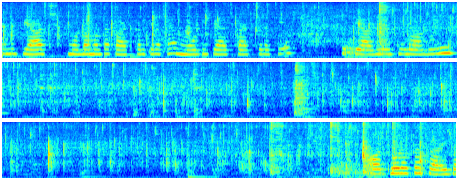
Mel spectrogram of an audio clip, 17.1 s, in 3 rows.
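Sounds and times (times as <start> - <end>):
onions sizzling in hot oil: 0.0 - 17.0
metal spoon scraping a pan: 3.7 - 5.0, 6.0 - 6.6, 7.3 - 8.4, 9.3 - 9.7, 13.7 - 17.0.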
